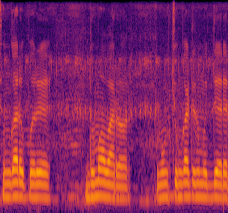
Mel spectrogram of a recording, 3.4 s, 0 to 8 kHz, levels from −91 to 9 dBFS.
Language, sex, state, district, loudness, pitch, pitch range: Bengali, male, Assam, Hailakandi, -18 LUFS, 145 Hz, 140-150 Hz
